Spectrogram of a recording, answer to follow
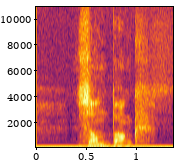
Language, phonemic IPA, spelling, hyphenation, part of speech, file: Dutch, /ˈzɑnt.bɑŋk/, zandbank, zand‧bank, noun, Nl-zandbank.ogg
- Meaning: sandbank, shoal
